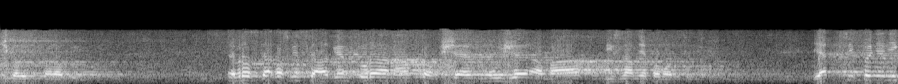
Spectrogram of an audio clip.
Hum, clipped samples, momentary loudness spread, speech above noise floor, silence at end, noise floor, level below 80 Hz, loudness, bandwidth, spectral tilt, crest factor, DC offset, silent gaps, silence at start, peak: none; 0.7%; 20 LU; 21 dB; 0 s; -28 dBFS; -42 dBFS; -9 LUFS; 5.4 kHz; -5 dB/octave; 10 dB; under 0.1%; none; 0 s; 0 dBFS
